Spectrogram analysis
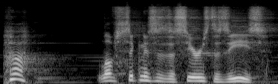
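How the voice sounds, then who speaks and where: A man playing a quiet, earnest, lovesick schoolboy in a manga dub, reserved and halting when flustered. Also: a little high, expressive, music in the background, lightly acted. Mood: lovesick musing. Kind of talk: dramatic manga dub narration and dialogue.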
